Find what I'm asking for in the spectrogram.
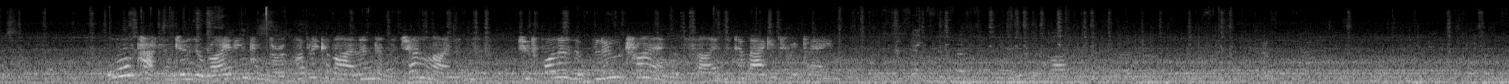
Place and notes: airport transit, london stansted
recorded july 18, 2008.
Essex, UK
